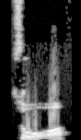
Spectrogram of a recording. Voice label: "左", Chinese; 左/zuǒ/izquierda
